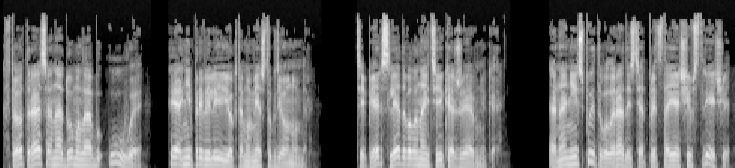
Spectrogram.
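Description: A male narrator reads dark fantasy in a measured, dramatic manner, pitched in the middle range. The recording is close and bone-dry, with no room around it. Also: no echo. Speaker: audiobook narrator.

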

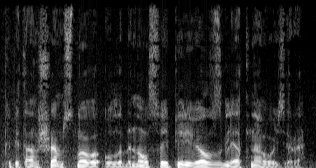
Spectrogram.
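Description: A man narrating a storybook in a measured, expressive reading style. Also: low voice, slight background noise. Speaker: audiobook narrator.

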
